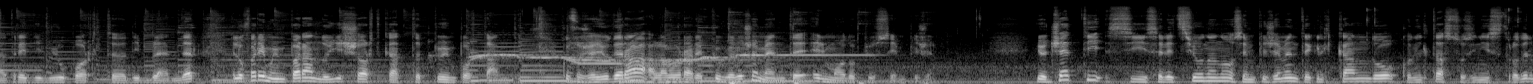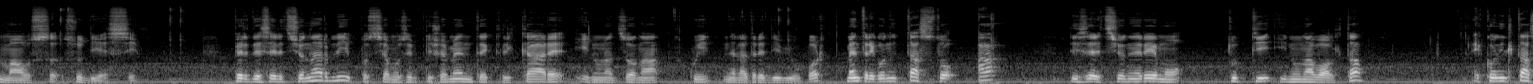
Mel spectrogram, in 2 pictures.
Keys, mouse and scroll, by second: 13.6 click, 15.0 click, 17.0 click, 23.0 click.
